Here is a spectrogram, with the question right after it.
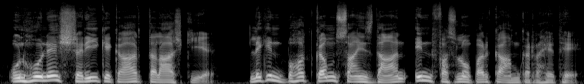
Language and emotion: Urdu, neutral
